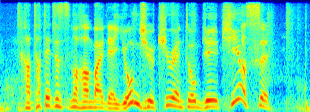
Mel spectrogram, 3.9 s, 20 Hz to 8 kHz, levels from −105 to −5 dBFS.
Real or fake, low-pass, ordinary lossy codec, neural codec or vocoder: fake; 7.2 kHz; none; codec, 16 kHz, 0.8 kbps, ZipCodec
